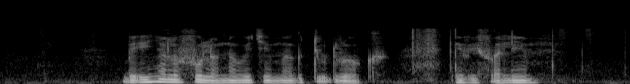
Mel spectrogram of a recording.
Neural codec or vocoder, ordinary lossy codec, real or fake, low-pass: none; MP3, 24 kbps; real; 5.4 kHz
